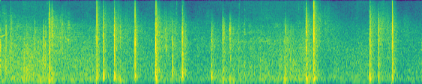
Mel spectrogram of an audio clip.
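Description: Aerial fireworks shells bursting: a rapid, irregular series of sharp bangs, several a second.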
